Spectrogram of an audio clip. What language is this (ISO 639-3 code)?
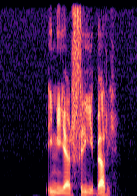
swe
